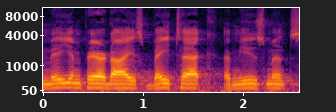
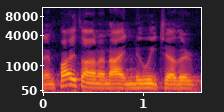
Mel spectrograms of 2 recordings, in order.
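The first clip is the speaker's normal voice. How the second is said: ordinary talk, nothing marked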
